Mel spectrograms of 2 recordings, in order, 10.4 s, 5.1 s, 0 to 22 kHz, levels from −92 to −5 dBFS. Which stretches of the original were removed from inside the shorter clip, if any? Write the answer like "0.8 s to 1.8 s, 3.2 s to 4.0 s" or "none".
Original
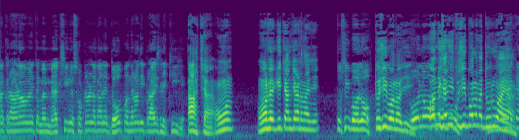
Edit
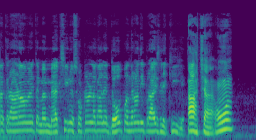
none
